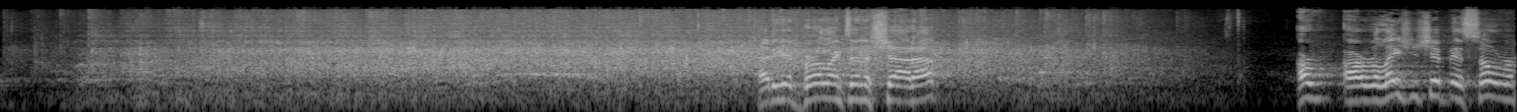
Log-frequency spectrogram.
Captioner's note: applause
